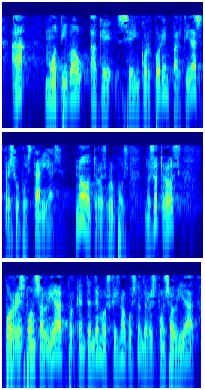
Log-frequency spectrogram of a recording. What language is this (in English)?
Spanish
